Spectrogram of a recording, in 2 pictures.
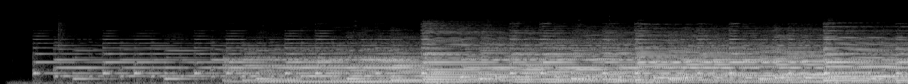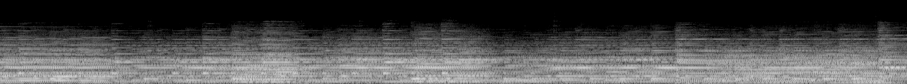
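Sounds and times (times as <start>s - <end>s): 
prelude in C major: 0.2s - 18.1s.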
